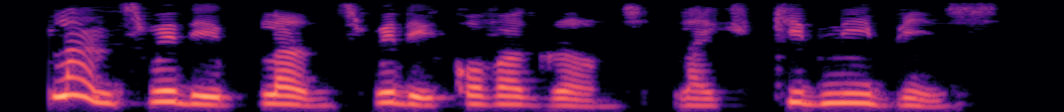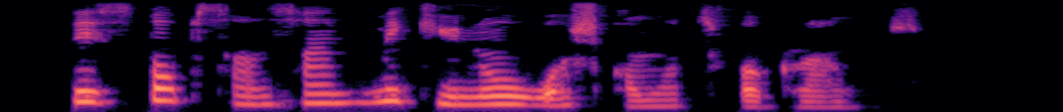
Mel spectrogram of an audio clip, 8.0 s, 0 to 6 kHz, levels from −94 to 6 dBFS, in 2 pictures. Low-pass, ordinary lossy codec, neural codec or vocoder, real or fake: 5.4 kHz; none; none; real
